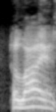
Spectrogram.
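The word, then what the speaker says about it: Helias: remote uh way first you and just Mark helas that's how he pronounces it yeah yeah Mark helas and you would um how would you do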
